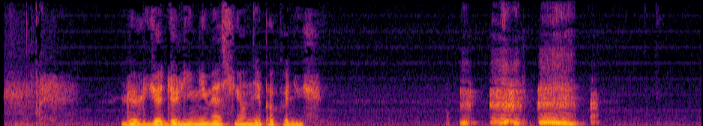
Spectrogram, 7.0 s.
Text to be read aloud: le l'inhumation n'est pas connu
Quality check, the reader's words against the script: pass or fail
fail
